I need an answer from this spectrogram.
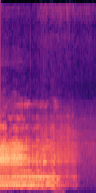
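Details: Mini Nubian goat during labour, delivering triplets: a single loud, drawn-out, quavering bleat, slightly descending at its end, then near silence.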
